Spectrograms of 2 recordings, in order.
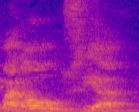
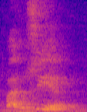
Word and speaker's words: parusía: tiene que ver con una palabra griega que dice parouciar pero que se pronuncia parusía que se pronuncia parusía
